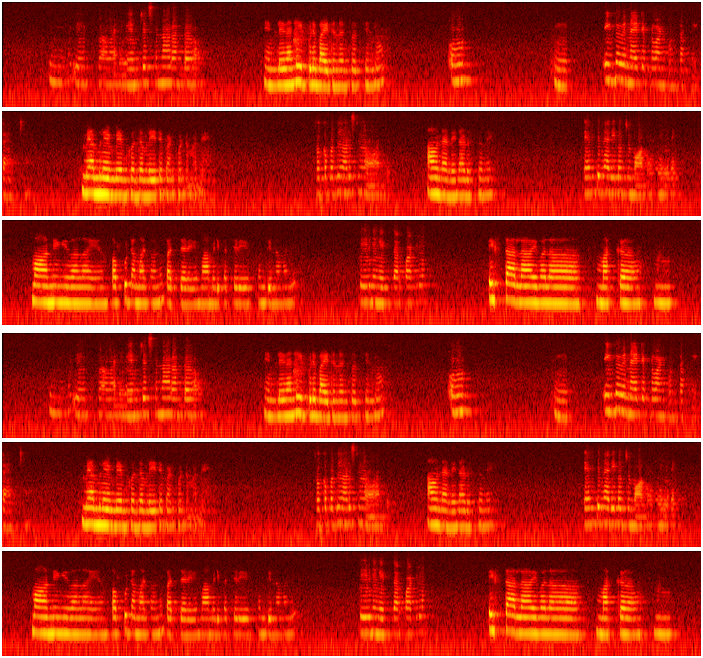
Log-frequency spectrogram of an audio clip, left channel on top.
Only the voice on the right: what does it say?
మీరేం కావాలి ఏం చేస్తున్నారు అందరూ
ఓ
ఇంట్ల వీర్ నైట్ ఎప్పుడు వండుకుంటర్ ఈ టైం కి
ఒక్క పొదులు నడుస్తున్నాయా అండి
ఏం తిన్నారు ఈ రోజు మార్నింగ్ మీరు
ఈవినింగ్ ఎతరు పాటిల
